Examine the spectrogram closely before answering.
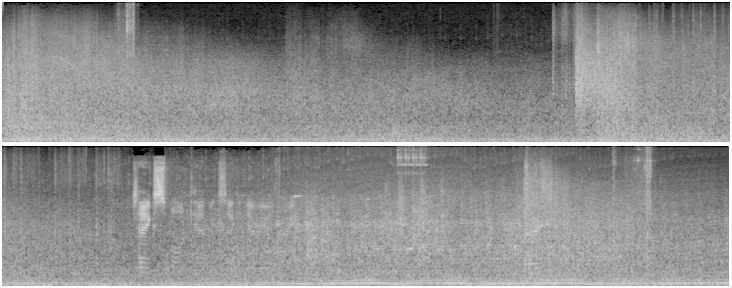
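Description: A low battle rumble booms steadily throughout.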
